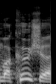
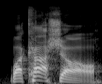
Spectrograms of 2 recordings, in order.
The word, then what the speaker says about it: Waukesha: The headline is, police refuse to rule out terror in Waukesha attack.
